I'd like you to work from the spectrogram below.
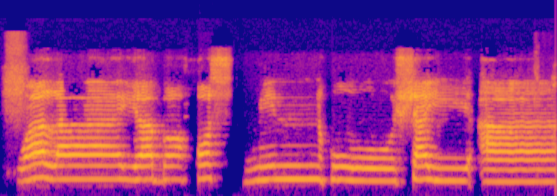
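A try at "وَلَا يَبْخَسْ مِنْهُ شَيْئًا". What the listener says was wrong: Jangan ada mat. Wala yabkhos minhu syai'a.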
